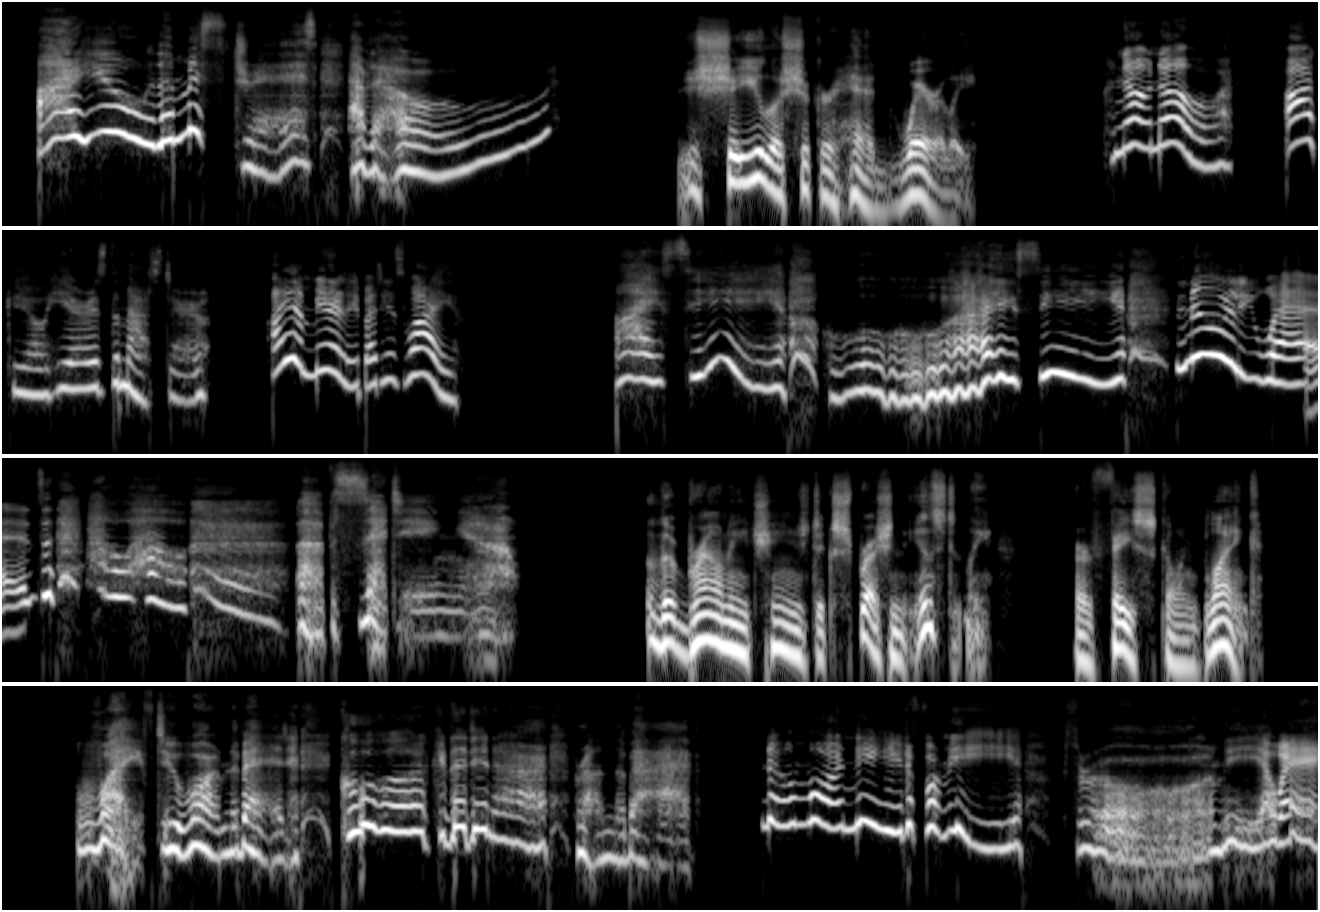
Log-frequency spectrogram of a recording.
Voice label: Fun Dual Narration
